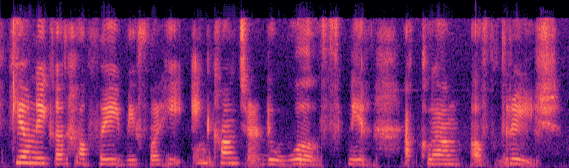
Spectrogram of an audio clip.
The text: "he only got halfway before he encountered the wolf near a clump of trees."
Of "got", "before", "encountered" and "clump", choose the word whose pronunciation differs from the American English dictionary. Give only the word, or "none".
clump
